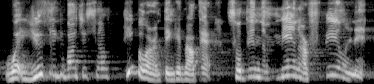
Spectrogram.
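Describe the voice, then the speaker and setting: A woman in her forties hosting a dating talk, frank and slangy, coaching with animated, blunt questions. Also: medium pitch, fairly quick, long reverb tail. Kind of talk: casual chat.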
